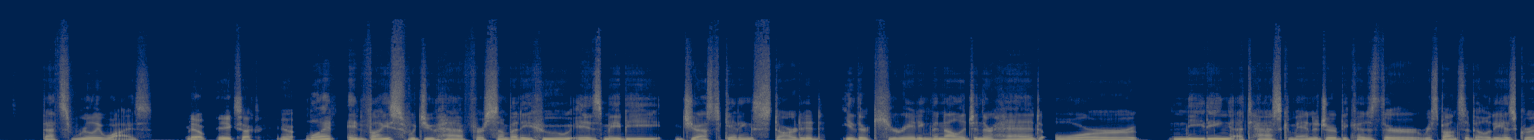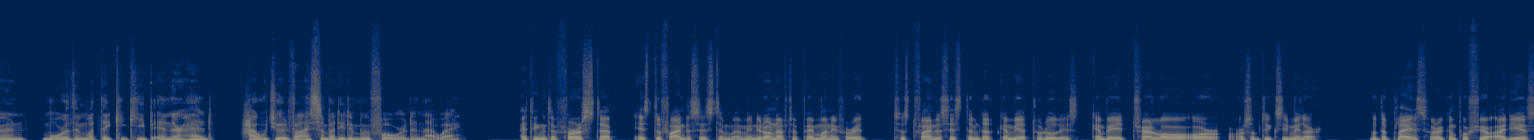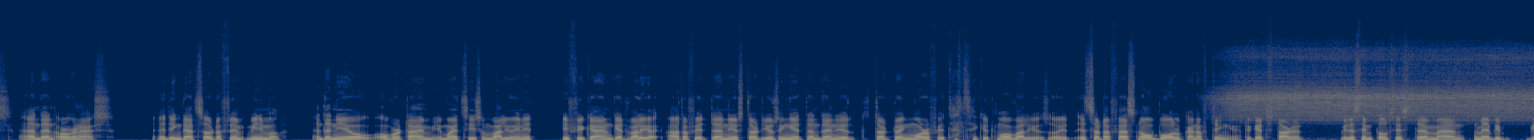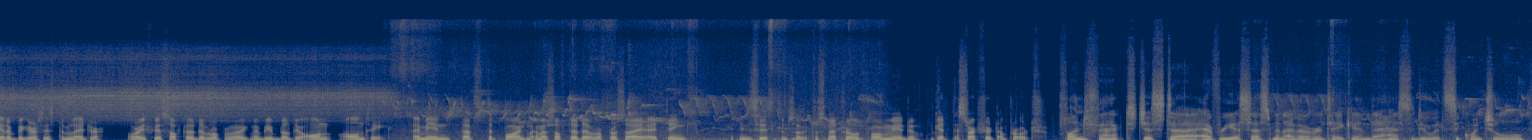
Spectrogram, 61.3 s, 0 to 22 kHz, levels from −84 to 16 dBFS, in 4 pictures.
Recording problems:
animal sounds; noticeable; from 43 s on; 10 dB below the speech

